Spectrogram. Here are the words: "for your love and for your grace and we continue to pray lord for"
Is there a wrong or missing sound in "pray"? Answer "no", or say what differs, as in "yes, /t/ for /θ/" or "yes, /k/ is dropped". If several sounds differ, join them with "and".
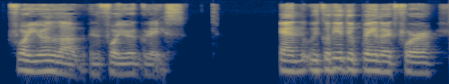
yes, /ɹ/ is dropped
